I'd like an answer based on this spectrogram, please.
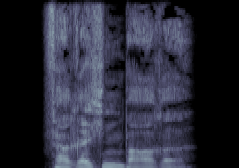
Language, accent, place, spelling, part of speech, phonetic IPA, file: German, Germany, Berlin, verrechenbare, adjective, [fɛɐ̯ˈʁɛçn̩ˌbaːʁə], De-verrechenbare.ogg
- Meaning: inflection of verrechenbar: 1. strong/mixed nominative/accusative feminine singular 2. strong nominative/accusative plural 3. weak nominative all-gender singular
